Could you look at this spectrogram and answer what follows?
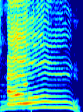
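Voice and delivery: high, loud yelp of no; sudden panicked no; shocked no. Real, not acted. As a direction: cry out in alarm. Streamer reacts to redemption.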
